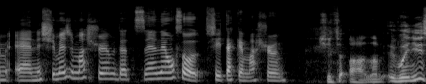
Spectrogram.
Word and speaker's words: shiitake: When you say shiitake, it just sounds so more authentic. I say shiitake, but how do you say it again? Shiitake. Shiitake. It's got an E on the end.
